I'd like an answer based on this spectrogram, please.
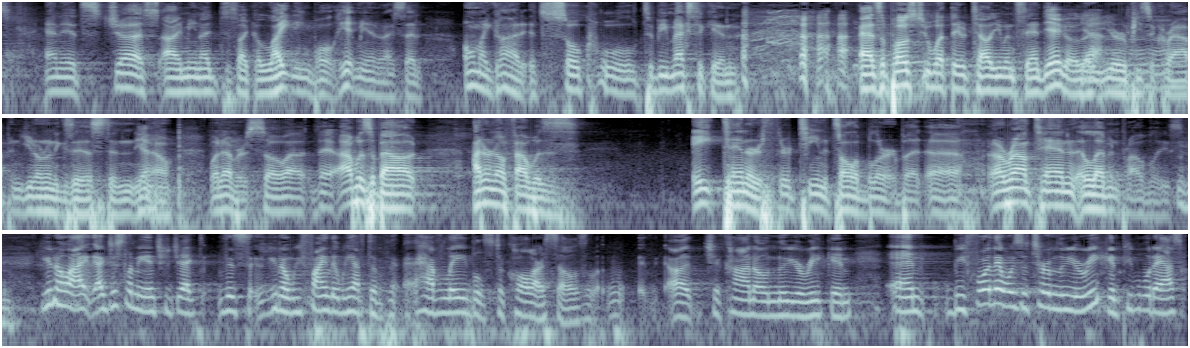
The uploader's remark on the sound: Today on 30 Minutes, we bring to you excerpts from the 2016 Tucson Festival of Books.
